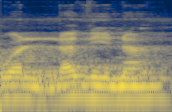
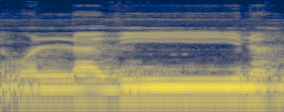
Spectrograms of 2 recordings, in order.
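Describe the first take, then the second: First: The long vowel is cut too short. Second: The long vowel is held for two beats. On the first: The speaker calls it wrong. "Kalau kurang walladzina gitu" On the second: The speaker calls it right. "jangan sampai lebih, ... jangan sampai kurang"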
